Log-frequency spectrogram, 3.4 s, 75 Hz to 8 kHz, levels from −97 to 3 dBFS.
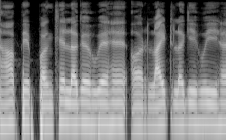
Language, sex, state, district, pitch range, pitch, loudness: Hindi, male, Jharkhand, Garhwa, 125-130 Hz, 125 Hz, -18 LUFS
